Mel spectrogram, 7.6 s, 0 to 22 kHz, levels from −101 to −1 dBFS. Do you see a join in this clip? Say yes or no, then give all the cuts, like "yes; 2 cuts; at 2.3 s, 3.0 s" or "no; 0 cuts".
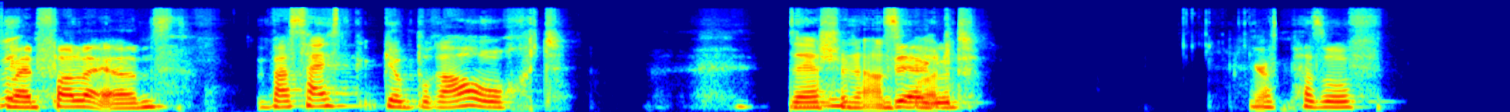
yes; 2 cuts; at 3.9 s, 6.4 s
